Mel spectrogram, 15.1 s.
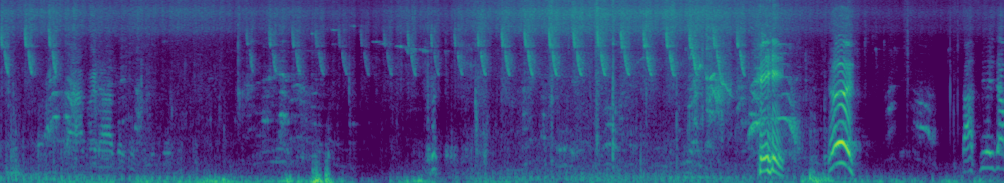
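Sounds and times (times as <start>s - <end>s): small bird peeping: 0.0s - 1.2s, 3.6s - 11.5s.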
